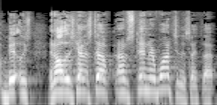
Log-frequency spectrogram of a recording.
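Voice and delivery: plain reading voice

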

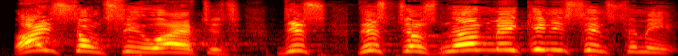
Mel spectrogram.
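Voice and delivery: high, loud whiny objection; mock the listener who can't see why; hammed-up protest from the pew; complaining churchgoer.

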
